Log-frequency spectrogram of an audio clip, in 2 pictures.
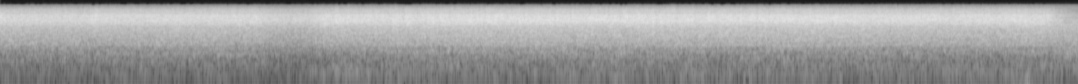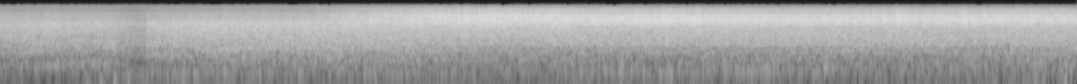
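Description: Steady rush of a shallow stream and small waterfall running through a stone-lined tunnel; the hiss dulls a little for a few seconds in the middle.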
